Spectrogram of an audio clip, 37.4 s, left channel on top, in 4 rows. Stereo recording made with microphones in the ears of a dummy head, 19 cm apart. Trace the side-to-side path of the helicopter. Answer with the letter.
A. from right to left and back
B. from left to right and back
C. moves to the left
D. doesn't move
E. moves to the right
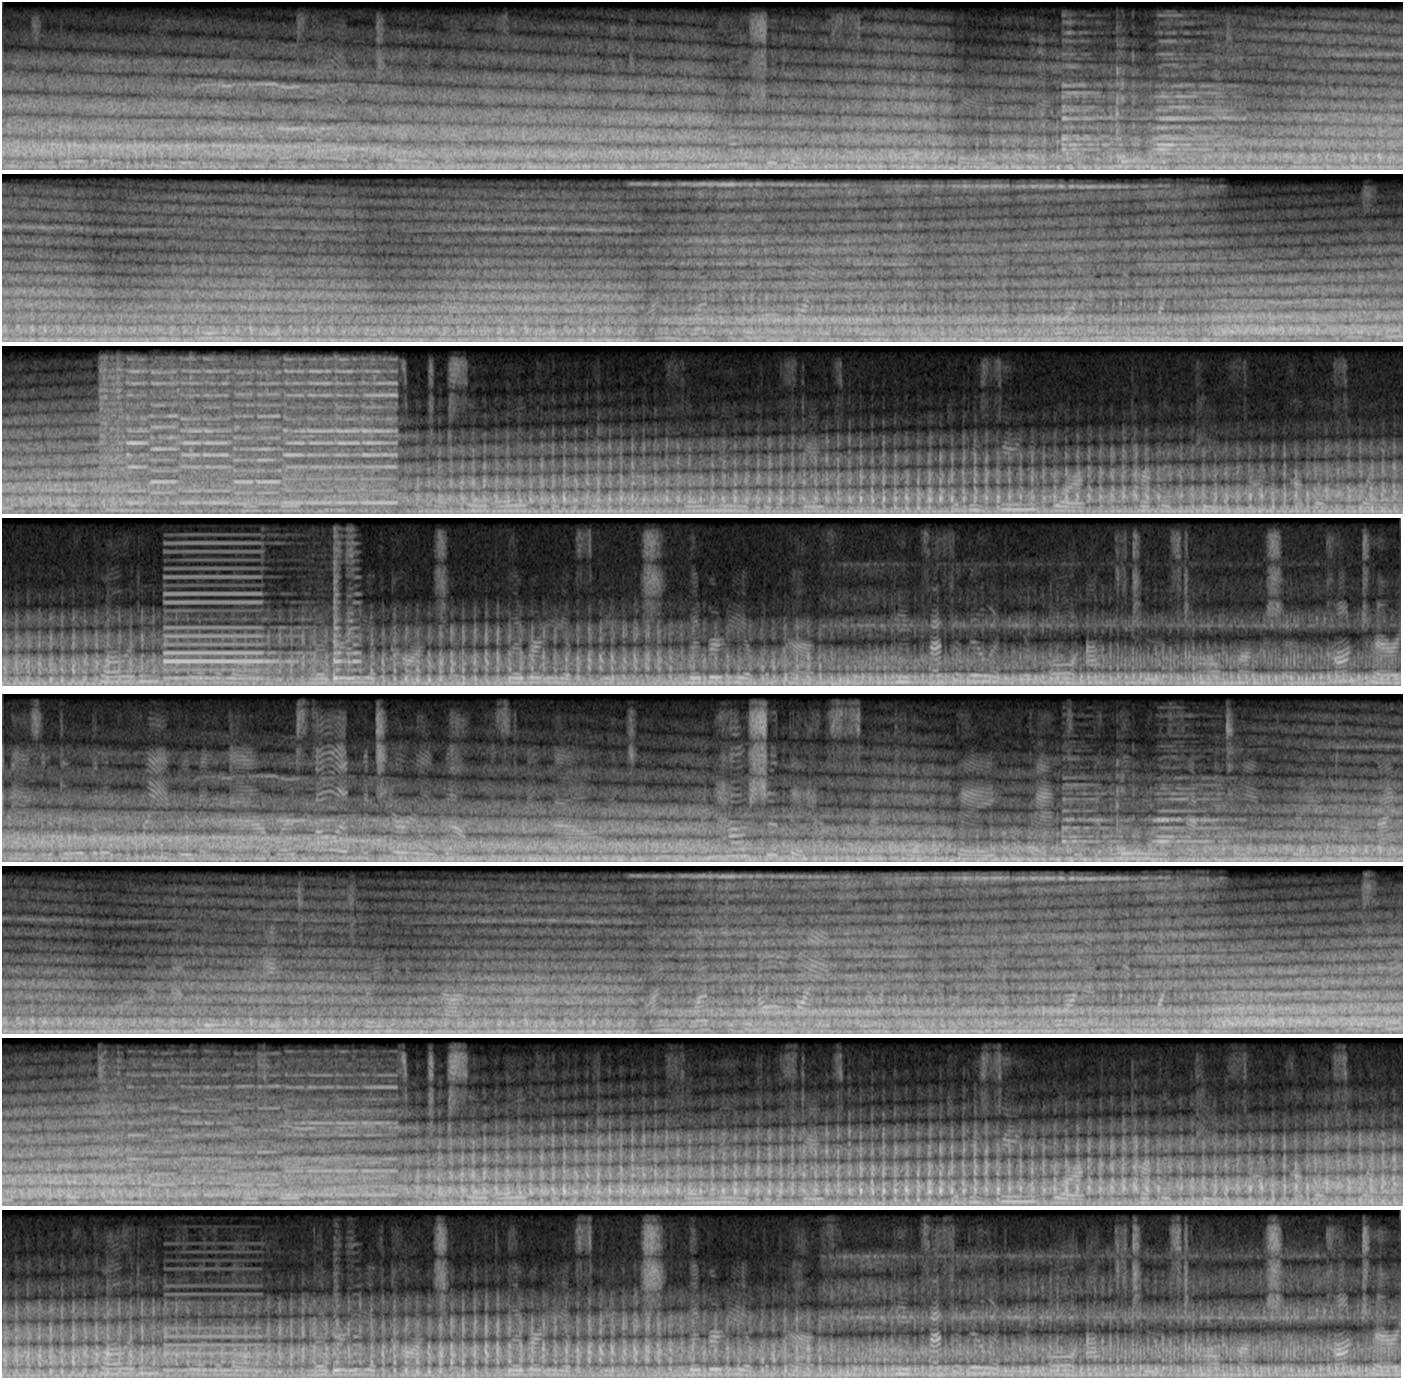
E.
